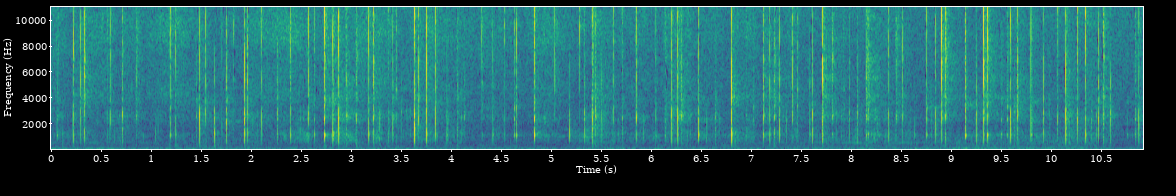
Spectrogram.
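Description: Long nails scratch the ridged edge of the aluminium screw lid on a small filled glass jar. The result is a dense run of quick, dry ticks and scrapes with bright edges, sitting over a faint low rumble.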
